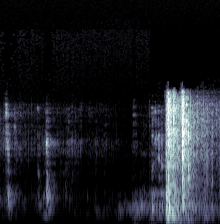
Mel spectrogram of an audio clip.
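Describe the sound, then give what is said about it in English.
A garage door rumbles shut, its low rolling scrape building to a heavy, solid thud, preceded by two faint light clicks. No one speaks. “Close the door”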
